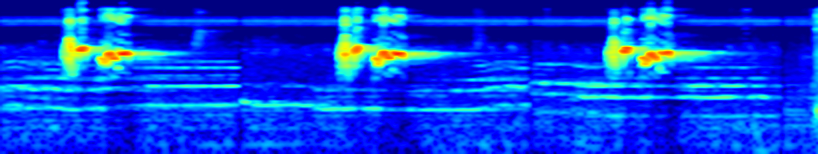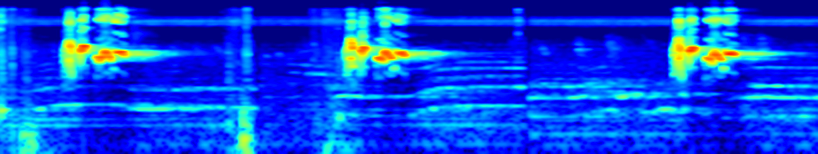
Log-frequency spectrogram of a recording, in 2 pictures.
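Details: Sooty-headed bulbul master song for teaching birds and luring wild ones: six evenly spaced bubbly phrases, each a quick burst of notes fading into a short whistle, roughly every one and a half seconds, a few soft knocks behind.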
